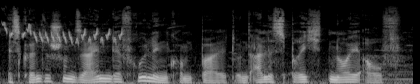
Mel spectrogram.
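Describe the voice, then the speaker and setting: An actor playing a sober narrator in a literary radio play, speaking in short, measured declarative phrases. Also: male voice, lowish voice, expressive, fairly bright tone. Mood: lyrical observing. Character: sober male narrator observing an artist closely.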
